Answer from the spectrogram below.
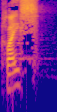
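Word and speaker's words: klas (κλείς): Okay, so it tells you there the transliteration, klase, how you say it. You say it klas, that's key.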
